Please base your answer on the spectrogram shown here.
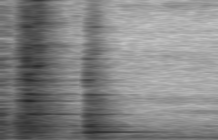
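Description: Metal pan set down for cooking sausage in butter, two quick clanks close together, the second leaving a short ringing tone that fades.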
